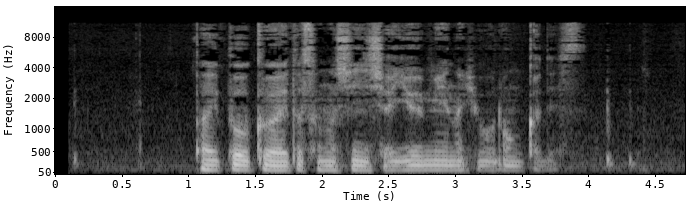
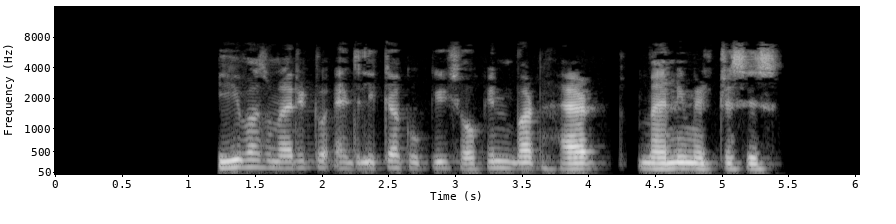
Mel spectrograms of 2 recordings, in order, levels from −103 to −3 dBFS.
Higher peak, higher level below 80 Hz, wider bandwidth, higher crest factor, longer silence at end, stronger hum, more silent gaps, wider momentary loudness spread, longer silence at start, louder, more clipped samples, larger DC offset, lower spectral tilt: second, -12 dBFS vs -4 dBFS; first, -56 dBFS vs -64 dBFS; first, 11.5 kHz vs 6.8 kHz; about the same, 20 dB vs 22 dB; second, 0.4 s vs 0.65 s; neither; second, none vs 4.18-4.22 s, 4.28-4.37 s; first, 16 LU vs 12 LU; second, 1.05 s vs 1.25 s; second, -30 LUFS vs -25 LUFS; neither; neither; second, -4.5 dB/octave vs -6 dB/octave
